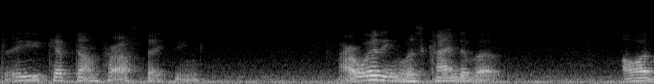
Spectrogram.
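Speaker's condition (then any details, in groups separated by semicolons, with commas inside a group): Parkinson's disease; Parkinson's for 5 years, not very able to do much; 5 years since onset, cannot live alone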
